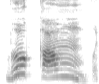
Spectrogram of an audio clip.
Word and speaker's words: भूकंप: भूकंप देखिए भ है और भ में क्या है बड़ी उ की मात्रा का प्रयोग हुआ है ऐसे भू उसके बाद क और क के ऊपर क्या है अन की मात्रा है लेकिन इसका उच्चारण आधा म का होगा बिंदी का उच्चारण क्या होगा आधा म का होगा उसके बाद प है तो इसका उच्चारण हो जाएगा आपका भूकंप ठीक है देखिए खुशबू ख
